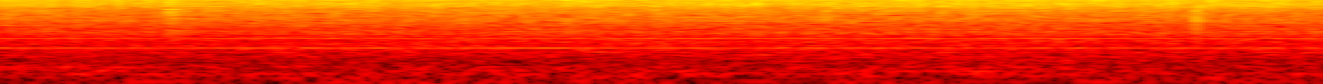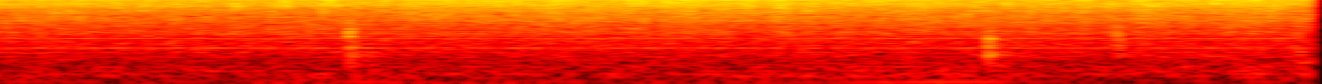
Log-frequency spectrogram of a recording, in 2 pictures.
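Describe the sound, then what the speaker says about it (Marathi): Onion browning in a pan gives off a steady, close, dense sizzle with an even frying hiss and occasional soft stirring clicks, no voices present. "आता कांदा चांगला लाल करून घेते."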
